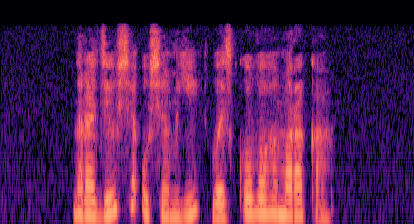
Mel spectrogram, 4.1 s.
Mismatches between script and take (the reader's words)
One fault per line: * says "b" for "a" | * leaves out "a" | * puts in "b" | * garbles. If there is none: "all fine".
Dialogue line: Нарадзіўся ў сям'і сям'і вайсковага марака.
* leaves out "сям'і"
